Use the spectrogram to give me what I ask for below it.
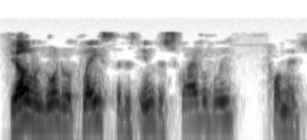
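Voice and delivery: ordinary talk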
